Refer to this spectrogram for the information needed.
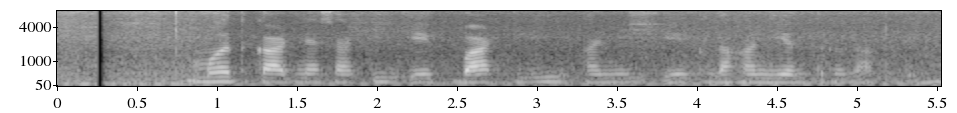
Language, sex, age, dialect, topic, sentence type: Marathi, male, 18-24, Northern Konkan, agriculture, statement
